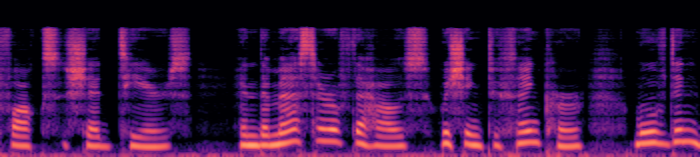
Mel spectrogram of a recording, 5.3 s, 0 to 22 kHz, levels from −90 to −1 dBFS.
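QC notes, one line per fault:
Throughout, channel delay (comb filtering): one side lags by roughly a millisecond and a half, so the mono sum notches out from around 300 Hz up, leaving the speech hollow and phasey.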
